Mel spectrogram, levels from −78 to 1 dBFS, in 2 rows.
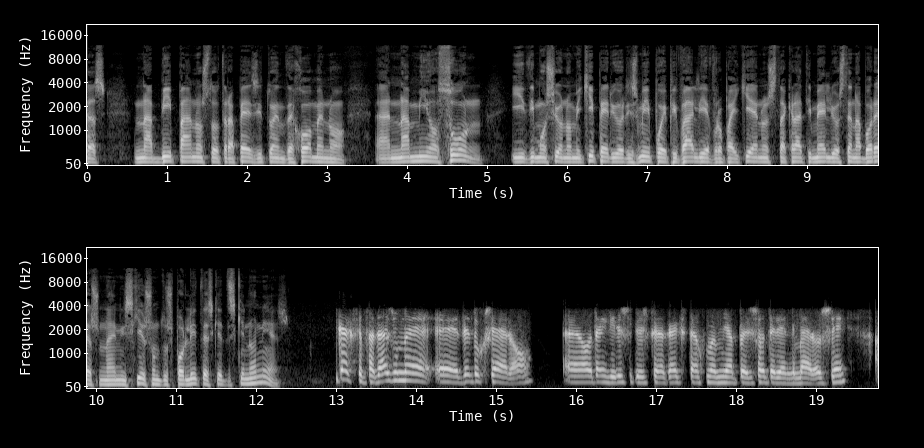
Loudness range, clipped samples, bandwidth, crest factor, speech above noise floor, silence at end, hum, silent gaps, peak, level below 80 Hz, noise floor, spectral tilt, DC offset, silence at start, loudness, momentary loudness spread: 2 LU; under 0.1%; 12 kHz; 18 dB; 39 dB; 0 s; none; none; 0 dBFS; -50 dBFS; -57 dBFS; -5 dB/octave; under 0.1%; 0 s; -18 LUFS; 5 LU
